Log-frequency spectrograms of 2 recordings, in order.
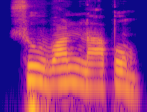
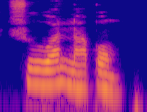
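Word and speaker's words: Suvarnabhumi: দ name সুবর্ণভূমি pronounced S সুবান নাপোম। সুবর্ণভূমি এ নামটাকে তারা উচ্চারণ থাইল্যান্ডের ভাষায় উচ্চারণ করে থাকে সুনাপম।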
